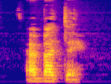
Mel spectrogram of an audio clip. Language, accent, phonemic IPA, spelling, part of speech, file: French, Canada, /a.ba.tɛ/, abattait, verb, LL-Q150 (fra)-abattait.wav
- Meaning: third-person singular imperfect indicative of abattre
